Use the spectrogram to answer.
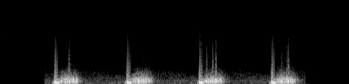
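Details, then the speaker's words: Regular heartbeat near 83 a minute, each beat followed by a rough rushing systolic murmur typical of aortic stenosis; the speaker notes the same sound may come from a healthy heart under anxiety or stress. "आपने जो अभी सुना दिल की धड़कन की आवाज एक डॉक्टर अगर यही आवाज सुनेगा तो बिना हिचकिचाहट के बोल देगा यह तो एओटिक स्टेनोसिस है। आपकी ब्लॉकेज है। आपका हार्ट फेल हो जाएगा।"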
